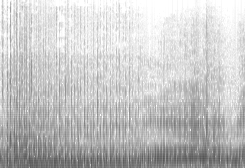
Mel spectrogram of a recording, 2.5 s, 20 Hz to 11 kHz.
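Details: 2008 Toyota Avensis T25 sedan, test drive after replacing the steering tie-rod ends, which caused a knock over speed bumps. The engine pulls smoothly over steady road rumble with no clunks or knocks from the front end.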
